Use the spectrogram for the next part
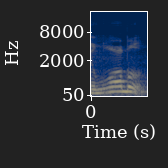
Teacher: والعادیات ضبحا، غب با ساکن ہے، حروف قلقلہ میں سے ہے، تھوڑا سا ہم نے اس کو ہلا کے پڑھنا ہے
